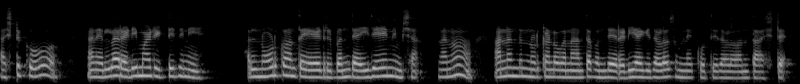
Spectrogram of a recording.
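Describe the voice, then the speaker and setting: A shrill, very high cartoon mother, sharp-tongued and always scolding, voiced by a woman. She fires off her complaints at a brisk clip, nagging without pause. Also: little pitch movement. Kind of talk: cartoon voice acting.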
